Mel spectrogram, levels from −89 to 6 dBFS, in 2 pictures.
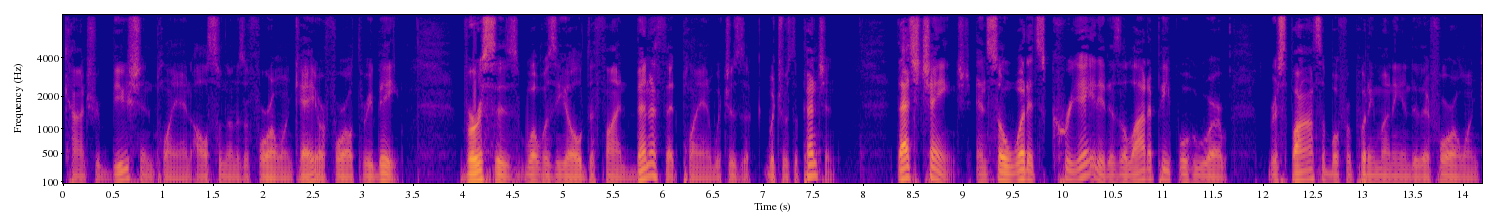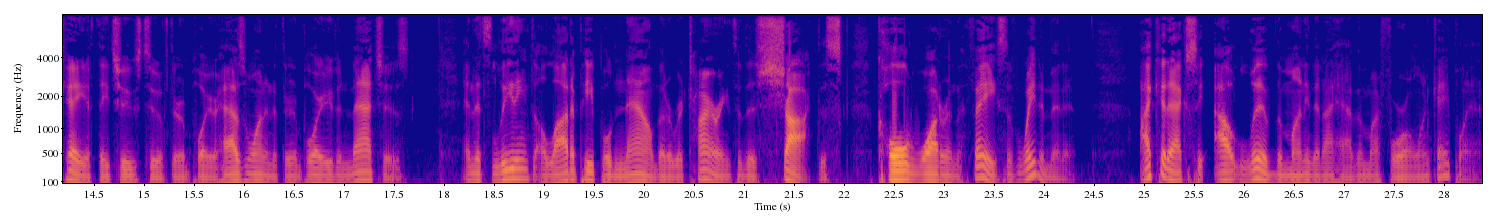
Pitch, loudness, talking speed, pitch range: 85 Hz, -30 LUFS, 205 wpm, 80-100 Hz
